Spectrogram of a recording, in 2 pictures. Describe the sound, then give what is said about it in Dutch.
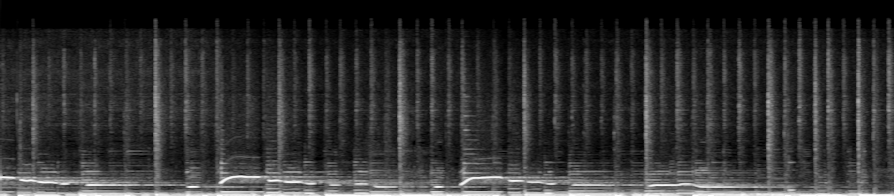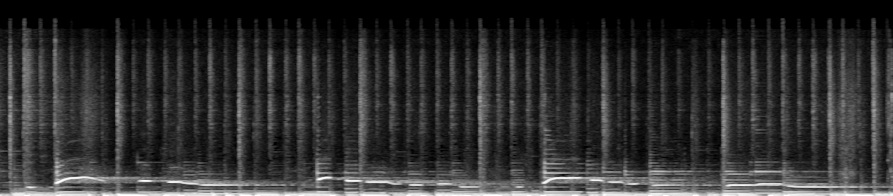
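A whistled melody from a film soundtrack, played by a trio with electric piano, carries a steady, bright tune with repeated upward-sliding notes over continuous instrumental accompaniment. “Heel even luisteren. Even fluiten.”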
